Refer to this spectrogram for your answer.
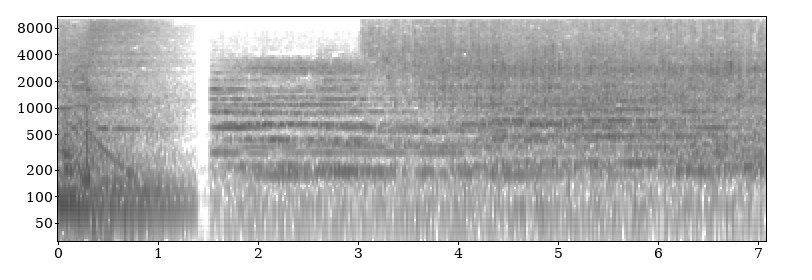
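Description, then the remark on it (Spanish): Fuente Umbría spring water pours steadily into a container, a broad rushing splash whose pitch slowly shifts as it fills, after a brief gap; continuous and fairly loud, with no voices. “Padre Gilberto, ¿qué hace? Hermano Pedro, es que no nos quedaba agua bendita.”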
